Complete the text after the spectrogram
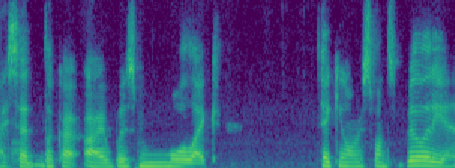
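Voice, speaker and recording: Over a quiet background, a woman with an Australian accent speaks at a fairly low pitch in a monotone, flat intonation. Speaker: lawyer and hypnotherapist. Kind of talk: interview answer.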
